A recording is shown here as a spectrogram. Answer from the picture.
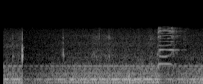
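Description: A rubber duck squeeze toy gives one short, high, wavering squeak near the end, over a steady hum.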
